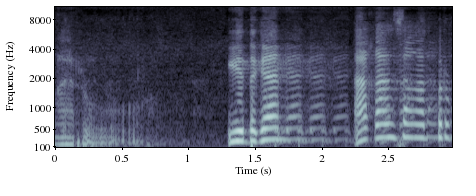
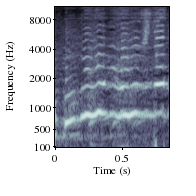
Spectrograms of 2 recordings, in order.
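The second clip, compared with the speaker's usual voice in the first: mock fan scream; 4 dB louder than usual. Imitating screaming fan girls.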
